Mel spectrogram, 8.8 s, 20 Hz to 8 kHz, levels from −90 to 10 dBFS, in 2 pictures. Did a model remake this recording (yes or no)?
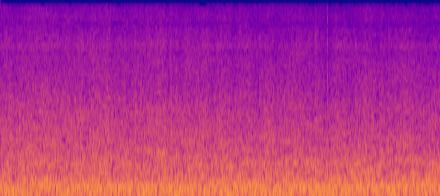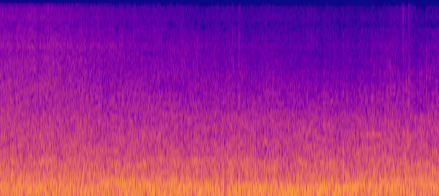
yes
